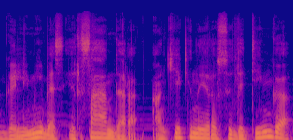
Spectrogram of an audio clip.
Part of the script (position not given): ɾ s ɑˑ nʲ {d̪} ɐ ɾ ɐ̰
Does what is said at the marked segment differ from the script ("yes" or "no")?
no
